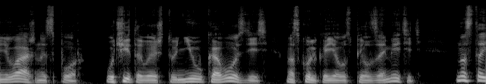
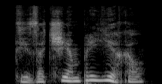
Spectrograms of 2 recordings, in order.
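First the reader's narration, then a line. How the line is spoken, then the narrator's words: Angry hiss. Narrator (Russian): зло прошипела Лизавета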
